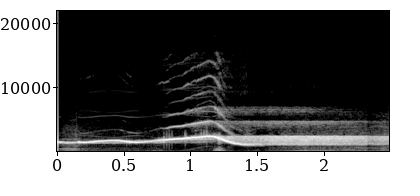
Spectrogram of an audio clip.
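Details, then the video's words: Common hill myna giving a clear whistle in mimicry. The tone wavers gently, climbs to a peak, drops slightly and then holds as a long, steady, buzzy note in a quiet room. "BURUNG BEO SUARA ASLI"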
